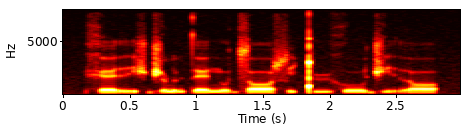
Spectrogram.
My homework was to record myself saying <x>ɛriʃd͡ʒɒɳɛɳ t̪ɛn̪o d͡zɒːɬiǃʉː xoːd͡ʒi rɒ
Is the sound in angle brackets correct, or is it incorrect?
correct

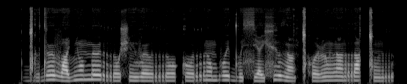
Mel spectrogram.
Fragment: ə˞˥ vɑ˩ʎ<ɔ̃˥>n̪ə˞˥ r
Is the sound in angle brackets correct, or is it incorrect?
incorrect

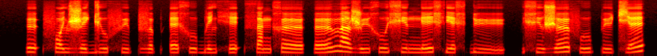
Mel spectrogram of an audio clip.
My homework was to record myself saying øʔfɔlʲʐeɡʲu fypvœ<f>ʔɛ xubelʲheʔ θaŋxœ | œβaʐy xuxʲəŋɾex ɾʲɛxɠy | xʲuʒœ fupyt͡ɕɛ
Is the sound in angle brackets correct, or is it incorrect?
incorrect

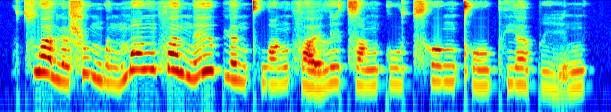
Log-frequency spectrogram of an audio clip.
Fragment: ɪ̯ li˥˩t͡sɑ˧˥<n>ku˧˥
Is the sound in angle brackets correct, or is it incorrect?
incorrect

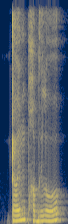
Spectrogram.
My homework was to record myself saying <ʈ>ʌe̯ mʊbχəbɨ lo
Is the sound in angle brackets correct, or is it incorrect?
correct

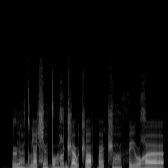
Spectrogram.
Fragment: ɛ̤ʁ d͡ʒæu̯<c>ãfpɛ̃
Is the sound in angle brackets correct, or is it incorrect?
incorrect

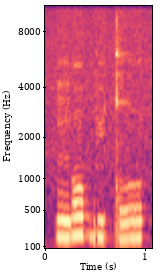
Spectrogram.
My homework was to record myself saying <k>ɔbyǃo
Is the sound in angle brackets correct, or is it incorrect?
incorrect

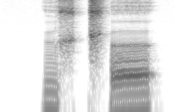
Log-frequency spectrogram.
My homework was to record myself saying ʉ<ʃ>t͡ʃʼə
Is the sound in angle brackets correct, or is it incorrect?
correct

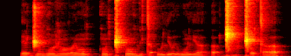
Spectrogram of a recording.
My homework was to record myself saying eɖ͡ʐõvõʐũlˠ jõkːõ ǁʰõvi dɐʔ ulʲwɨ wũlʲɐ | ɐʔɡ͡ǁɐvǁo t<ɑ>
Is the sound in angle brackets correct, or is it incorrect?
incorrect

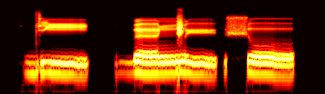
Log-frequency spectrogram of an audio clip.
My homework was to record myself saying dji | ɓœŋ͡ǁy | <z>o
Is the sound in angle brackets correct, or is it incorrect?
incorrect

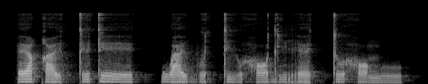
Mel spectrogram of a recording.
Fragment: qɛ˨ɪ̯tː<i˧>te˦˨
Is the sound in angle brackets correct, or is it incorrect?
incorrect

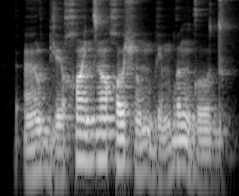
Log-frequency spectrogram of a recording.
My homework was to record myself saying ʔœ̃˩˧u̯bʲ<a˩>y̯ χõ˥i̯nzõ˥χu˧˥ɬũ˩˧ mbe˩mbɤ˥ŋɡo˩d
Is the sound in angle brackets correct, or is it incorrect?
incorrect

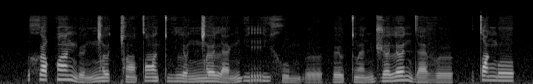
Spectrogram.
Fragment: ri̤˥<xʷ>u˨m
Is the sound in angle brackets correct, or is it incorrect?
incorrect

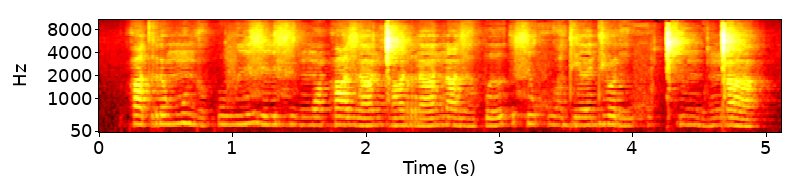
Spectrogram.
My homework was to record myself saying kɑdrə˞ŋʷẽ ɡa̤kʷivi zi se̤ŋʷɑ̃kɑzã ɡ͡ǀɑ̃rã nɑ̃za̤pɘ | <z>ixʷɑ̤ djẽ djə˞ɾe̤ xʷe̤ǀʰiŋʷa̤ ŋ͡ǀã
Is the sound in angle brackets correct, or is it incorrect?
incorrect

